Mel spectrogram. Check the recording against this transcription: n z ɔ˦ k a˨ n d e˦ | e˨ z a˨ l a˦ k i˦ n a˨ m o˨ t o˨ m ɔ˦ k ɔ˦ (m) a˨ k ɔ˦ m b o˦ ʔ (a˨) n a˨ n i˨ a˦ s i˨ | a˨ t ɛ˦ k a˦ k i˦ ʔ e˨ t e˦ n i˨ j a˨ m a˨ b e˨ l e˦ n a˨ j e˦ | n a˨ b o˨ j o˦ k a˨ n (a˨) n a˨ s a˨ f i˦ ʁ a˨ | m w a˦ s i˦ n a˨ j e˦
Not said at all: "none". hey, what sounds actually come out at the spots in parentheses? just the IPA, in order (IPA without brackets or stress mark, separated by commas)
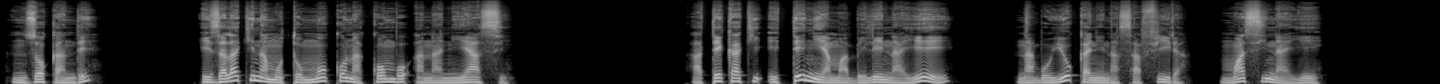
n, a˨, i˨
